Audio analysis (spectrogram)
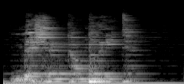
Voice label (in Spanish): voz robot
